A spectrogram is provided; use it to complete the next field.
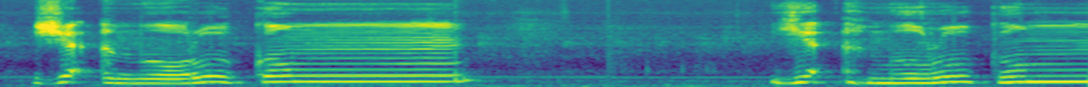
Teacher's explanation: یہاں پہ حمزہ پہ ساکن ہے تو جھٹکا پیدا ہوگا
